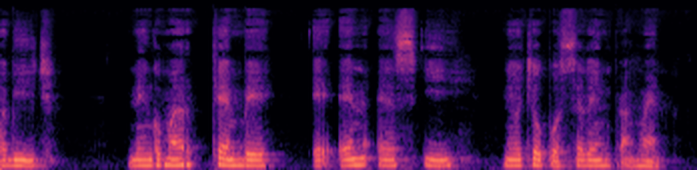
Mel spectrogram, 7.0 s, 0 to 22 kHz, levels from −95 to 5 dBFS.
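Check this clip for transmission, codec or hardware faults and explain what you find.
The speech shows one codec fault throughout. Generation loss, likely from around ten successive lossy re-encodes at roughly 70 kbit/s, fitting Vorbis: each pass requantises on a shifted frame grid, leaving swirly, hollow, smeared speech with blurred onsets and nothing above 19.1 kHz.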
